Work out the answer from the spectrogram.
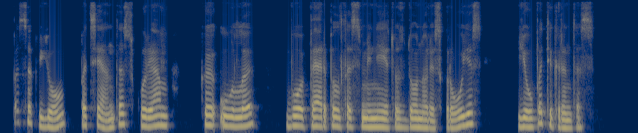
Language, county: Lithuanian, Klaipėda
